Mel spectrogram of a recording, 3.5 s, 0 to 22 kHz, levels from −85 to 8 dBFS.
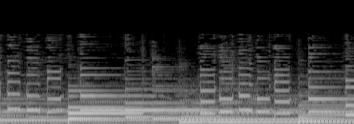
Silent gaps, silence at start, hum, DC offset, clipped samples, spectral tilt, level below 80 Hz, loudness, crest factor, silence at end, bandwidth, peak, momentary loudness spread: none; 0 s; none; 1%; under 0.1%; -9.5 dB/octave; -28 dBFS; -19 LUFS; 12 dB; 0 s; 7.2 kHz; -4 dBFS; 5 LU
